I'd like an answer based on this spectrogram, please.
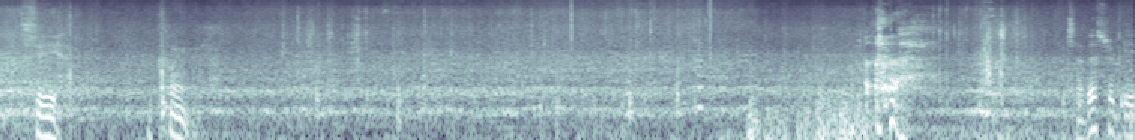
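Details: Honey bees buzzing steadily at an open hive during a spring walk-away split, done because two strong colonies were likely to swarm; a low continuous hum with brief knocks and handling noises.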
